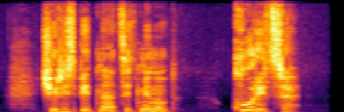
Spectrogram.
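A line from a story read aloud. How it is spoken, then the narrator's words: Exclaimed. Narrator (Russian): воскликнула Аня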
